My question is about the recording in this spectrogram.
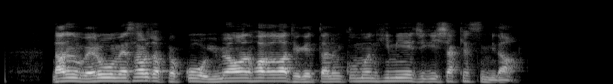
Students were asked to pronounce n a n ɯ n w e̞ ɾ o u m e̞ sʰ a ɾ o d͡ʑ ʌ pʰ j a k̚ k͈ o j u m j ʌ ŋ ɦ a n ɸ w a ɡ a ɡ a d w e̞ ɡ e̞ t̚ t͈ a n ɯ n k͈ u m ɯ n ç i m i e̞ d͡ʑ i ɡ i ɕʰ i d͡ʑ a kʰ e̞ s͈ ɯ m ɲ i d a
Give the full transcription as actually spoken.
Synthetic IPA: n a n ɯ n w e̞ ɾ o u m e̞ sʰ a ɾ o d͡ʑ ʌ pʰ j ʌ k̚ k͈ o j u m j ʌ ŋ ɦ a n ɸ w a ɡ a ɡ a d w e̞ ɡ e̞ t̚ t͈ a n ɯ n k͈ u m ɯ n ç i m i e̞ d͡ʑ i ɡ i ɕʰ i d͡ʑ a kʰ e̞ s͈ ɯ m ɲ i d a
